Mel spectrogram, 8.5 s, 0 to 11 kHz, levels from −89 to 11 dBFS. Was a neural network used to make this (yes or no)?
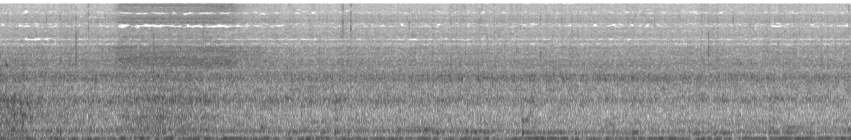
yes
